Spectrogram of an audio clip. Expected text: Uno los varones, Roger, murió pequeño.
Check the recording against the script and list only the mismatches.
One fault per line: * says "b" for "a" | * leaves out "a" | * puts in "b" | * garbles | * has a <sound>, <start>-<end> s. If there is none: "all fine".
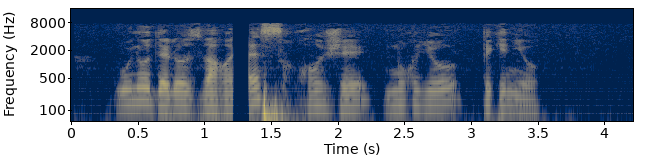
* puts in "de"
* has a dropout, 1.2-1.3 s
